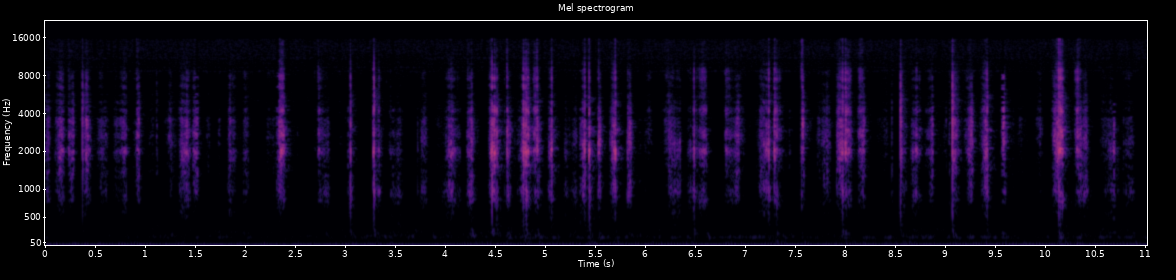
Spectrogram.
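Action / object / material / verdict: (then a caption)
scrape / fabric-covered plastic portable speaker / fabric, plastic / none. Fingernails scratch along the woven fabric grille of a hollow, red JBL cylindrical portable Bluetooth speaker made of fabric-covered plastic, held in both hands. It makes a rapid series of short, dry, rasping scrapes, bright and centered around 2 kHz, each dying away almost instantly over a faint low background hum.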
